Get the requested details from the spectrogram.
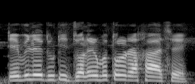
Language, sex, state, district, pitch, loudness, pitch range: Bengali, male, West Bengal, Cooch Behar, 205 Hz, -15 LUFS, 185-220 Hz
